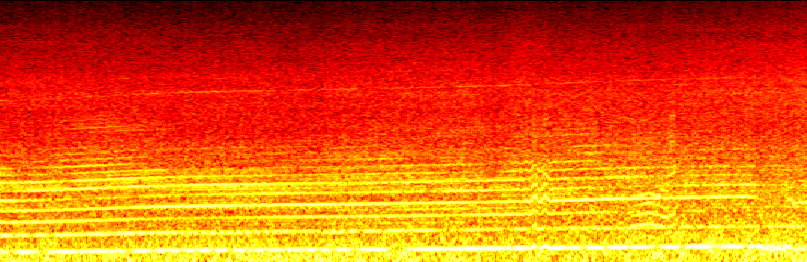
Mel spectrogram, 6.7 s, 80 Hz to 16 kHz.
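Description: Two Kawasaki inline-four naked bikes, a Z800 and a Z900, running side by side at highway speed, with a steady engine note that slowly rises in pitch as they pull, over heavy wind rush.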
